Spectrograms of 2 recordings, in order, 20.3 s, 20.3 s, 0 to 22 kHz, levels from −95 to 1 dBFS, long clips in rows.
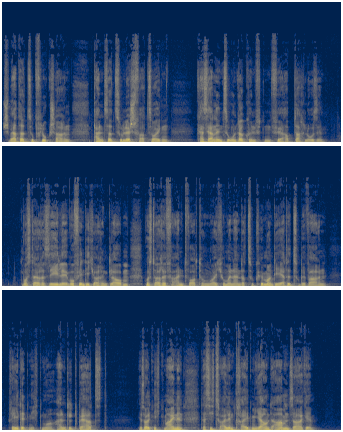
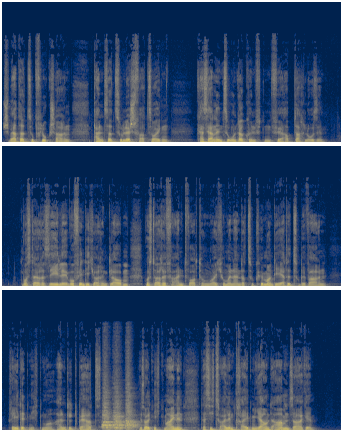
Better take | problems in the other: first | dog barking; loud; at 16 s; peak 3 dB above the speech

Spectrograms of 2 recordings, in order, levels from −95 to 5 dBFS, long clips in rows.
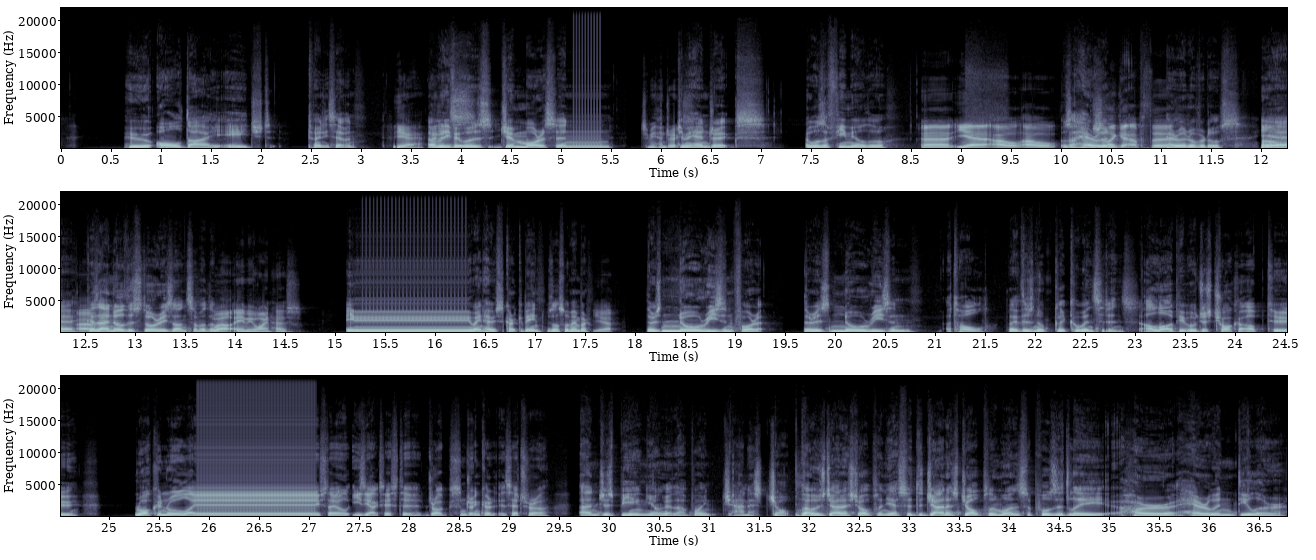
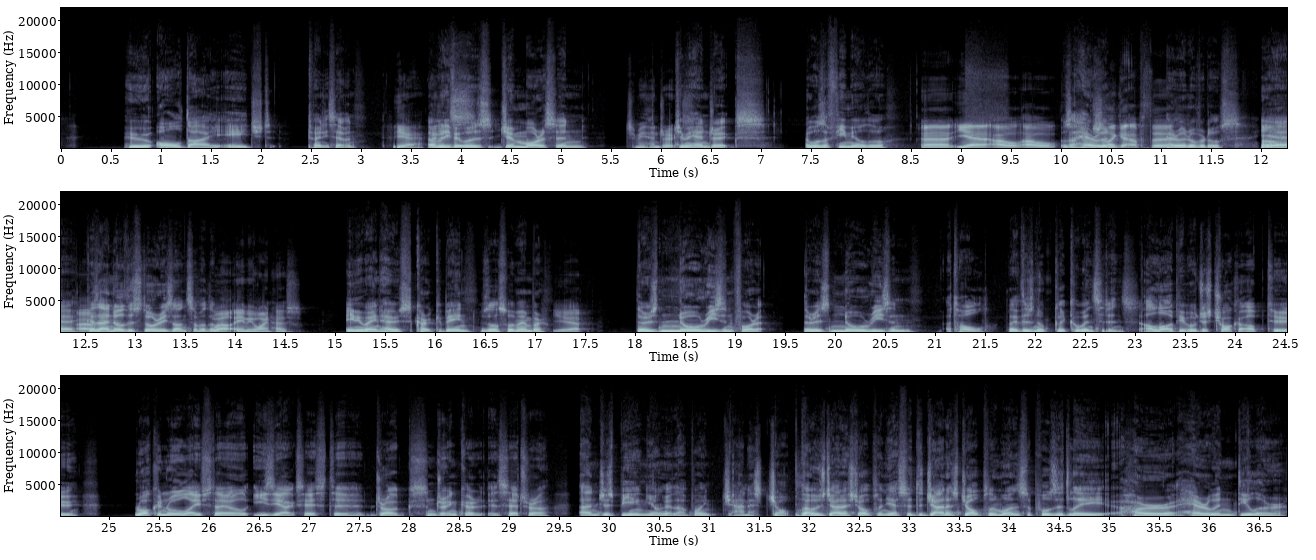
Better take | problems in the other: second | audio freezing; at 5 s, at 15 s for 1 s and at 26 s for 1 s

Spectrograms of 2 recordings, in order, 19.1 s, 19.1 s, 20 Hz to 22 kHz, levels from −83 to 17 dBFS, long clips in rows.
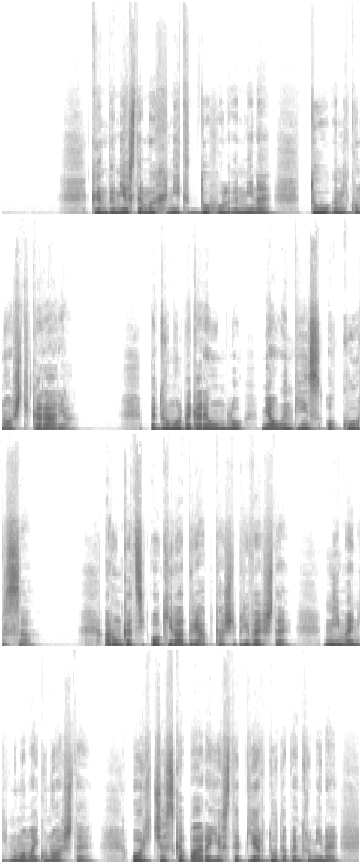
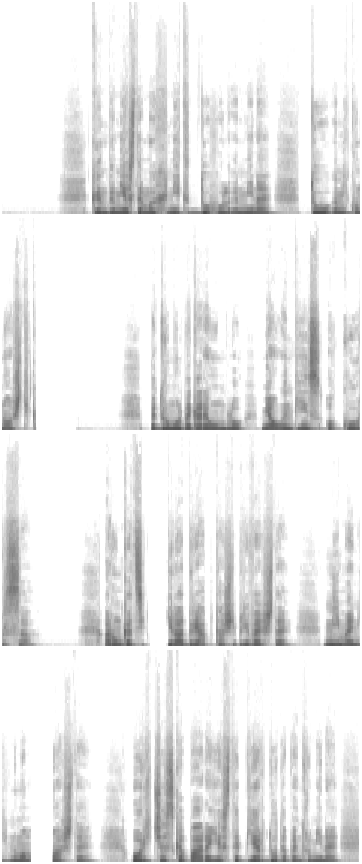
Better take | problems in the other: first | audio cutting out; at 5 s for 0.5 s, at 12 s and at 15 s

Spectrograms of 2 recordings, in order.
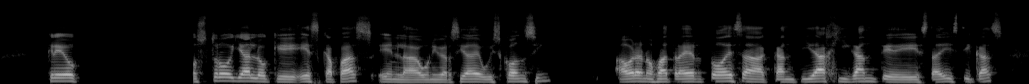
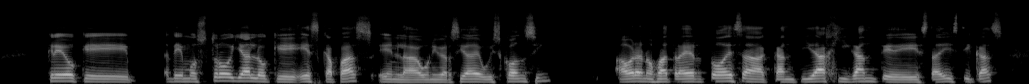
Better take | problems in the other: second | audio cutting out; at 1 s for 1 s

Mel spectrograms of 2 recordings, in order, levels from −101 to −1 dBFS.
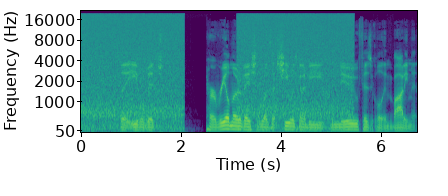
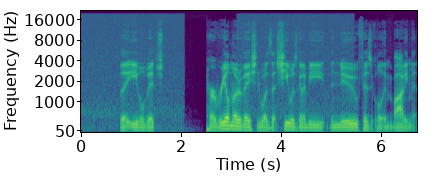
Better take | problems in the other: second | hiss; loud; until 2 s and from 3 to 5.5 s; 1 dB below the speech; faint in the second

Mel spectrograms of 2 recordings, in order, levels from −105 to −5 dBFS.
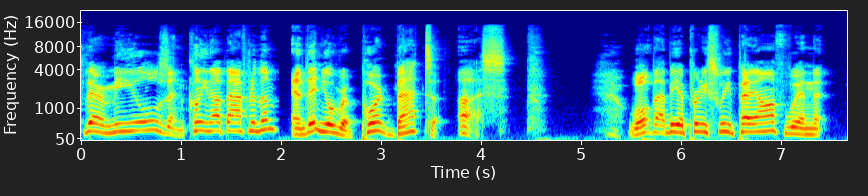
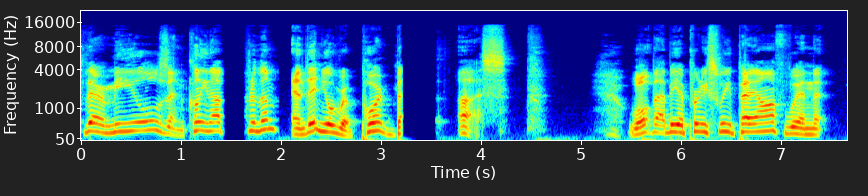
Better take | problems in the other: first | audio cutting out; at 1.5 s and at 3 s

